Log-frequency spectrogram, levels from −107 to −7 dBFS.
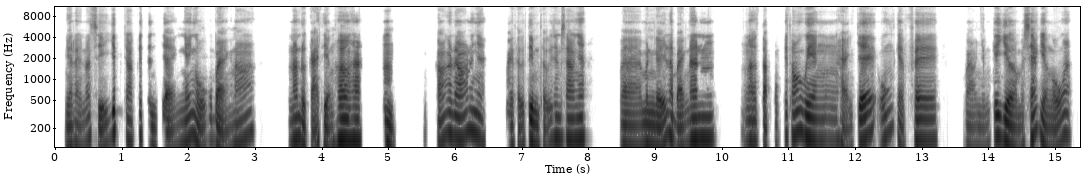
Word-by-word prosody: nghĩa 105 Hz, 0 st, -2 dB
là 115 Hz, -2 st, -6 dB
nó 135 Hz, +6 st, -6 dB
sẽ 95 Hz, -11 st, -2 dB
giúp 155 Hz, -, +3 dB
cho 130 Hz, -2 st, -2 dB
cái 160 Hz, -, -3 dB
tình 105 Hz, -2 st, -4 dB
trạng 95 Hz, +6 st, -2 dB
ngáy 140 Hz, +4 st, 0 dB
ngủ 105 Hz, -10 st, 0 dB
của 135 Hz, -, -8 dB
bạn 100 Hz, -2 st, 0 dB
nó 145 Hz, +10 st, -3 dB, 0.5 s
nó 140 Hz, +3 st, +1 dB
được 115 Hz, -7 st, +1 dB
cải -, -, -2 dB
thiện 105 Hz, 0 st, -1 dB
hơn 135 Hz, +2 st, +6 dB
ha. 135 Hz, 0 st, +4 dB, 0.3 s
Ừm, 120 Hz, -5 st, +2 dB, 0.7 s
có 130 Hz, +5 st, -1 dB
cái 170 Hz, -, +2 dB
đó 150 Hz, +2 st, +2 dB
đó 185 Hz, -, +1 dB
nha, 155 Hz, -7 st, 0 dB, 0.3 s
bạn 105 Hz, -1 st, -6 dB
thử 105 Hz, +1 st, -2 dB
tìm 125 Hz, -3 st, +5 dB
thử 130 Hz, +5 st, -6 dB
xem 145 Hz, -1 st, 0 dB
sao 140 Hz, -1 st, +1 dB
nha, 145 Hz, +1 st, +1 dB, 0.5 s
và 110 Hz, -1 st, -2 dB
mình 115 Hz, -1 st, +1 dB
nghĩ 105 Hz, +2 st, +3 dB
là 150 Hz, 0 st, +1 dB
bạn 105 Hz, -1 st, -1 dB
nên, 145 Hz, +2 st, +3 dB, 0.5 s
ờ, 130 Hz, 0 st, -1 dB
tập 105 Hz, -, 0 dB
một 115 Hz, -, -11 dB
cái 155 Hz, -, -3 dB
thói 165 Hz, +3 st, +2 dB
quen 135 Hz, -4 st, +3 dB
hạn 105 Hz, -5 st, -4 dB
chế 145 Hz, +9 st, +5 dB
uống 155 Hz, +9 st, -4 dB
cà 110 Hz, -, -4 dB
phê 135 Hz, +3 st, 0 dB, 0.4 s
vào 105 Hz, -3 st, -8 dB
những 105 Hz, +2 st, -11 dB
cái 155 Hz, +2 st, +3 dB
giờ 115 Hz, -7 st, +6 dB
mà 100 Hz, +1 st, -8 dB
sát 150 Hz, -, 0 dB
giờ 130 Hz, -8 st, +2 dB
ngủ 100 Hz, +7 st, -2 dB
á, 165 Hz, 0 st, -2 dB
130 Hz, 230 wpm, -27 LUFS, 110-145 Hz, 0.7 s, hơn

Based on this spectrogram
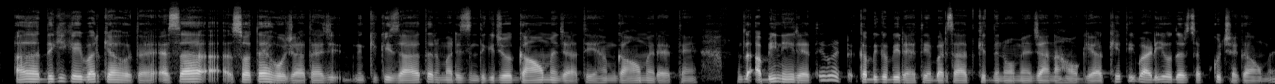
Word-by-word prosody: अ, 125 Hz, +2 st, +5 dB
देखिए, 130 Hz, +5 st, -2 dB
कई 130 Hz, -2 st, +4 dB
बार 120 Hz, +1 st, +4 dB
क्या 115 Hz, -, +5 dB
होता 105 Hz, -3 st, -1 dB
है, 90 Hz, -, -2 dB
ऐसा 125 Hz, +5 st, +5 dB
अ -, -, +2 dB
अ, -, -, -2 dB
स्वतः 120 Hz, +4 st, +4 dB
हो 95 Hz, -, +3 dB
जाता 90 Hz, +1 st, -1 dB
है 100 Hz, -, -1 dB
जी, 110 Hz, +2 st, -6 dB, 0.2 s
न 105 Hz, -, -9 dB
क्योंकि 110 Hz, +1 st, -5 dB
ज़्यादातर 105 Hz, +4 st, +1 dB
हमारी 105 Hz, 0 st, -5 dB
ज़िंदगी 100 Hz, 0 st, -6 dB
जो 100 Hz, 0 st, +4 dB
गाँव 95 Hz, +2 st, +4 dB
में 105 Hz, -, -2 dB
जाती 90 Hz, 0 st, -5 dB
है, 90 Hz, -, -7 dB
हम 95 Hz, +1 st, -10 dB
गाँव 95 Hz, +1 st, -2 dB
में 95 Hz, -, -4 dB
रहते 90 Hz, 0 st, -6 dB
हैं। 85 Hz, +1 st, -11 dB, 0.4 s
मतलब -, -, +1 dB
अभी 130 Hz, +3 st, +3 dB
नहीं 120 Hz, -4 st, 0 dB
रहते, 100 Hz, -, -1 dB
बट 200 Hz, -4 st, -3 dB
कभी-कभी 115 Hz, -1 st, +2 dB
रहते 95 Hz, +1 st, -4 dB
हैं, 100 Hz, -, -4 dB
बरसात 90 Hz, 0 st, 0 dB
के 105 Hz, -, -3 dB
दिनों 90 Hz, -1 st, -7 dB
में 90 Hz, 0 st, -7 dB
जाना 90 Hz, -1 st, -2 dB
हो 85 Hz, -, -4 dB
गया, 85 Hz, 0 st, +1 dB
खेती-बाड़ी 110 Hz, -2 st, 0 dB
है, -, -, 0 dB
उधर 110 Hz, -2 st, +2 dB
सब -, -, -6 dB
कुछ -, -, -2 dB
है -, -, -4 dB
गाँव 85 Hz, -1 st, -4 dB
में। 85 Hz, -, -15 dB
100 Hz, 250 wpm, -23 LUFS, 90-115 Hz, 0.4 s, अ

